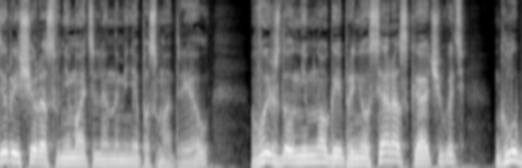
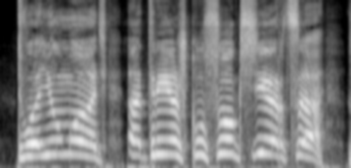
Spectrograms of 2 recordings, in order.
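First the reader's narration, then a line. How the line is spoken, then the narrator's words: Yelled. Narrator (Russian): заорал я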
